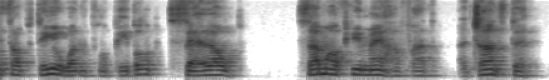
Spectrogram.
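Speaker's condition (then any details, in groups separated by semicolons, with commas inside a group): Cerebral palsy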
